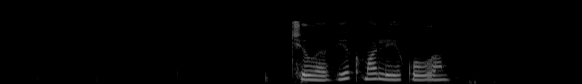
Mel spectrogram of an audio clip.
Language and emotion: Russian, neutral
